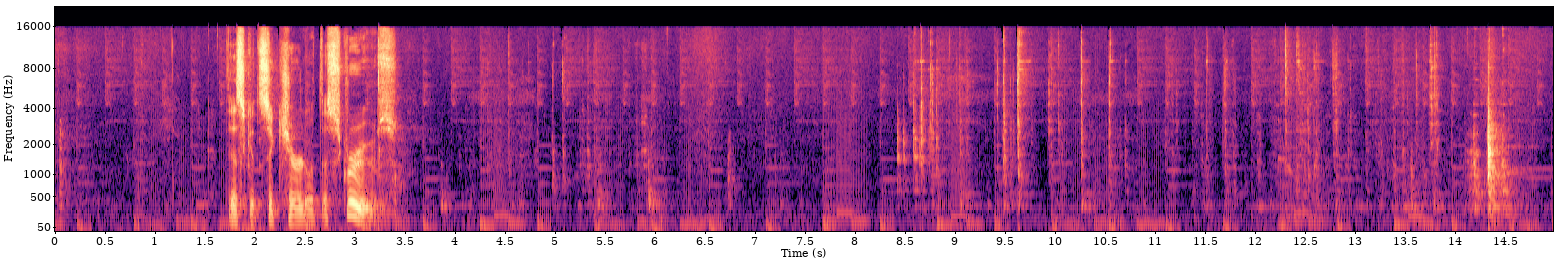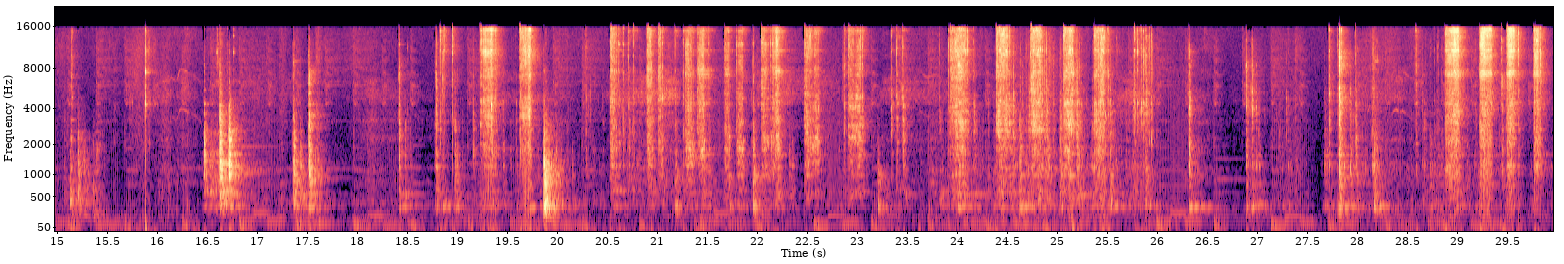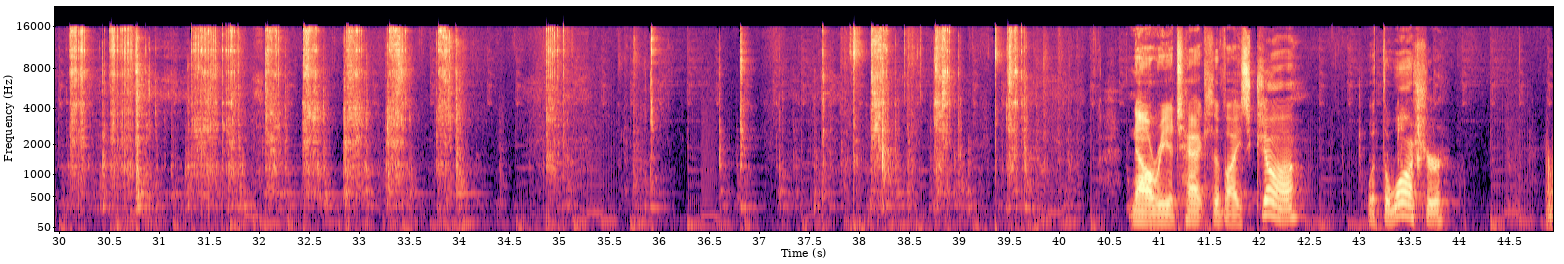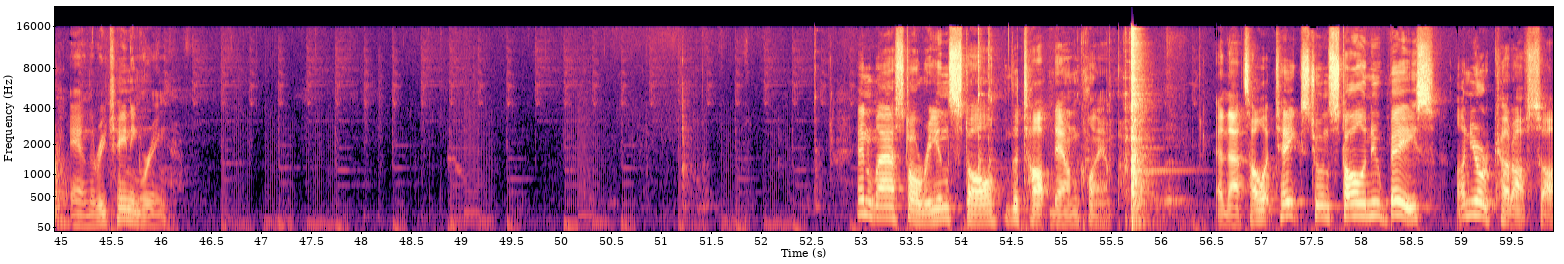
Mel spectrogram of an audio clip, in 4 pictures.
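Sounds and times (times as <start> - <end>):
knocks of tools handled: 11.4 - 17.8, 18.4 - 40.2, 44.8 - 45.2
screwdriver ratcheting clicks: 18.4 - 27.1, 27.7 - 34.2, 36.6 - 40.1.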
